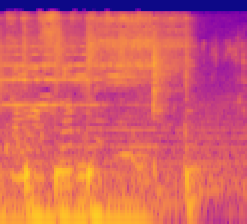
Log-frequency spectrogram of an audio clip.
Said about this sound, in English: It must have been him because, like, I played the pissing sounds loud, right? Let's see. Let's play the pissing. Actually, no, it doesn't. I'm playing it now and it doesn't sound loud.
